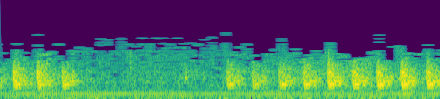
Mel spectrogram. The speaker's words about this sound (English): Then at the home of Aligo Ortega, a feeble knock is heard at the door.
